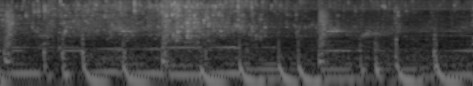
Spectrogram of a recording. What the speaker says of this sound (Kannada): ಈಗ ನೀರು ಹಾಕತ್ತೀನಿ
